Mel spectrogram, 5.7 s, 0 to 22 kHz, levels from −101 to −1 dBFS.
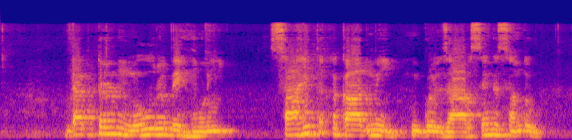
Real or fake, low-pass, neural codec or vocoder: fake; 10.8 kHz; vocoder, 48 kHz, 128 mel bands, Vocos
